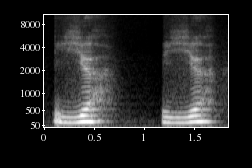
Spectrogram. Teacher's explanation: I can feel how my tongue is elevated in the middle of my mouth Y and then of course the vocal chords vibrate because this · in the middle of my mouth Y and then of course the vocal chords vibrate because this is a voice sound and we also call this a voiced palatal approximant palatal because that's the place in the mouth where the tongue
